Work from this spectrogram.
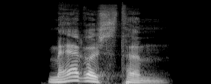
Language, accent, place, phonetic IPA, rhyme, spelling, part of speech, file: German, Germany, Berlin, [ˈmɛːʁɪʃstəm], -ɛːʁɪʃstəm, mährischstem, adjective, De-mährischstem.ogg
- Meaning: strong dative masculine/neuter singular superlative degree of mährisch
